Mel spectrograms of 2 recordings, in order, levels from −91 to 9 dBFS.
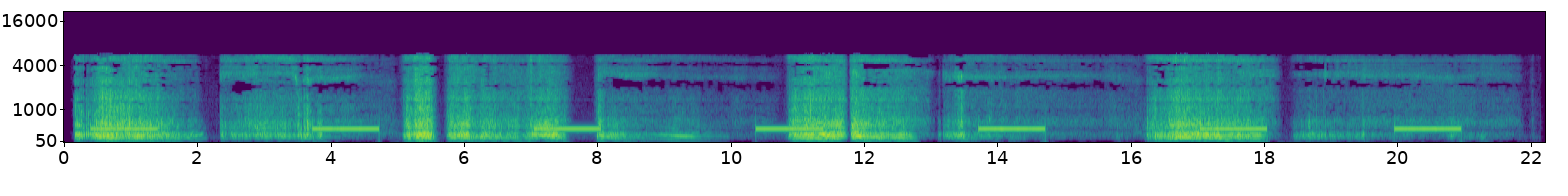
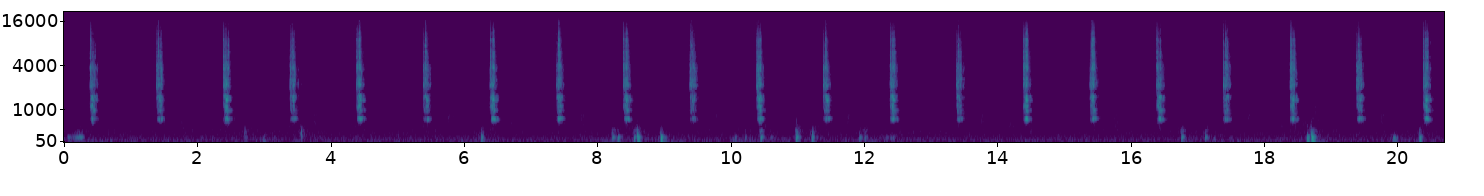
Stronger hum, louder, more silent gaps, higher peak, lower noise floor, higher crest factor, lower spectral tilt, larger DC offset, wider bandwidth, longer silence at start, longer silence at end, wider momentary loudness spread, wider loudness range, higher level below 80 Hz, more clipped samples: neither; first, -14 LUFS vs -50 LUFS; neither; first, 0 dBFS vs -26 dBFS; second, -48 dBFS vs -82 dBFS; second, 14 dB vs 28 dB; first, -7.5 dB/octave vs -1.5 dB/octave; neither; second, 6 kHz vs 16 kHz; about the same, 0.15 s vs 0.05 s; first, 0.9 s vs 0.2 s; first, 21 LU vs 12 LU; first, 8 LU vs 2 LU; first, -48 dBFS vs -70 dBFS; first, 0.1% vs under 0.1%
